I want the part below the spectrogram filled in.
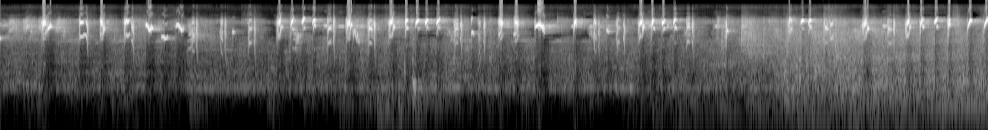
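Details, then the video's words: Training recording of a male kolibri ninja sunbird for caged birds: a dense, nearly continuous stream of very high, shrill chips and twitters, rapid and busy, with brief gaps throughout. "PANCINGAN KONIN JANTAN BIAR GACOR"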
